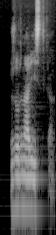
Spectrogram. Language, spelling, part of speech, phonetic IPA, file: Polish, żurnalistka, noun, [ˌʒurnaˈlʲistka], LL-Q809 (pol)-żurnalistka.wav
